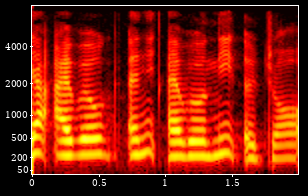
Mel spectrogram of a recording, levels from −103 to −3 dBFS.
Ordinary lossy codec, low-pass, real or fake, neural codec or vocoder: MP3, 64 kbps; 7.2 kHz; fake; vocoder, 22.05 kHz, 80 mel bands, Vocos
